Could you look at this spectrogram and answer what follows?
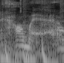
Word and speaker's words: Jaume: I'm going to be chatting to Jaume Colette, that's how you say it, Jaume, with Spanish passion, director of a brilliant film, a brilliant young talent as well.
